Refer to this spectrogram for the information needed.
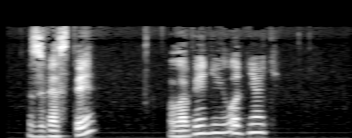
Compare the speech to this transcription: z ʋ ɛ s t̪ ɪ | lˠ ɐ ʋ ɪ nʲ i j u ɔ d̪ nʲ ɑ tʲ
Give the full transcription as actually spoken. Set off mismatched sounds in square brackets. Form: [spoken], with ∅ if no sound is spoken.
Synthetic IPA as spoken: z ʋ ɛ s t̪ ɪ | lˠ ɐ ʋ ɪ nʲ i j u ɔ d̪ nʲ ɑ tʲ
